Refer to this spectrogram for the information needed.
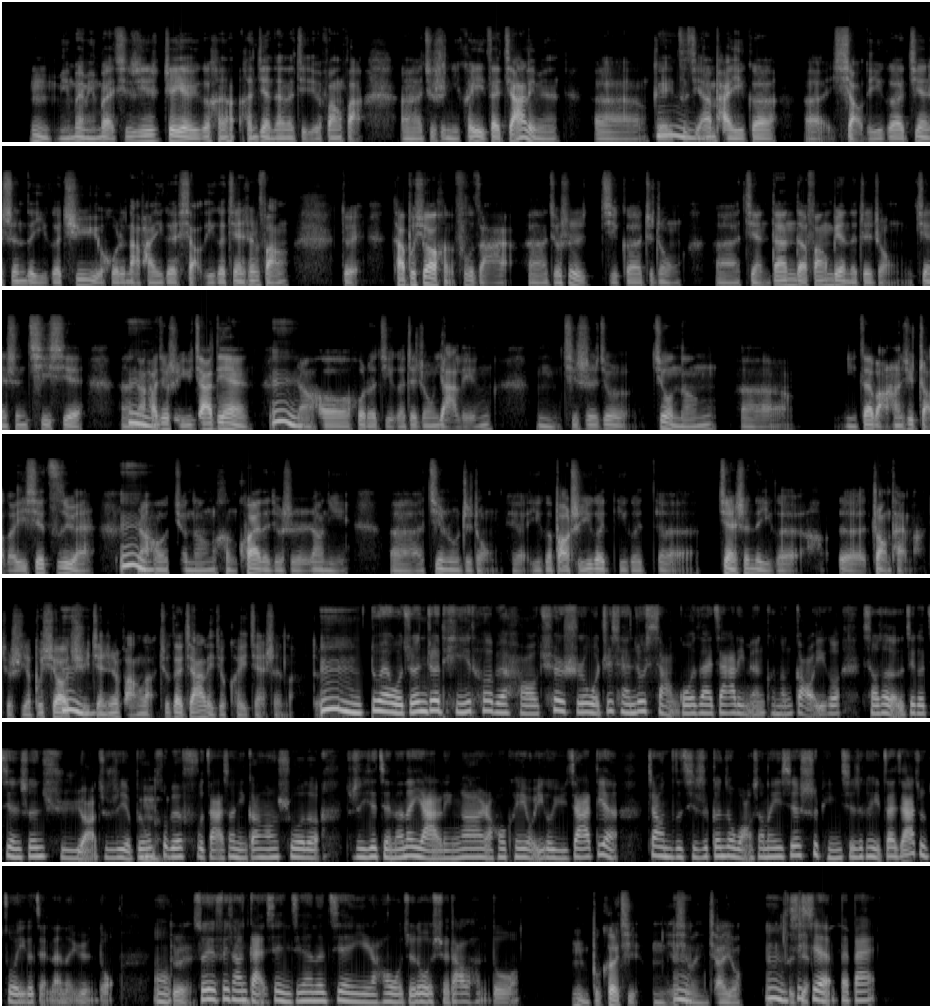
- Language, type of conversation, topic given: Chinese, advice, 假期里如何有效放松并恢复精力？
- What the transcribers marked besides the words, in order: other background noise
